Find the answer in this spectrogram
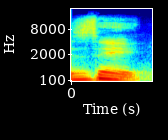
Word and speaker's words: See: The See is the lake. So make sure the pronunciation is not like in the English See, say in German. Okay, See.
